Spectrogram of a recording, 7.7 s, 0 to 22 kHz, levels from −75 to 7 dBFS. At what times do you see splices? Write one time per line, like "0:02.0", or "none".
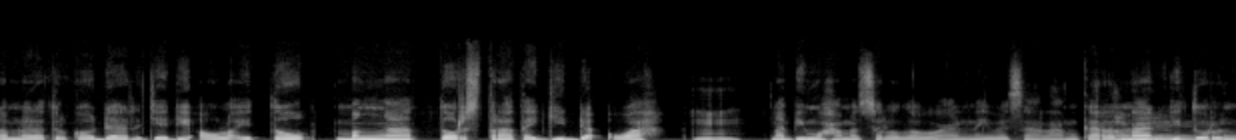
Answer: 0:02.0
